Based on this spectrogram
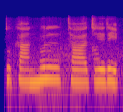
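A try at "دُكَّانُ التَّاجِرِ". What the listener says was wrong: Ta is Shamsir. Alif Lam is silent because Ta is Haruf Shamsi.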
